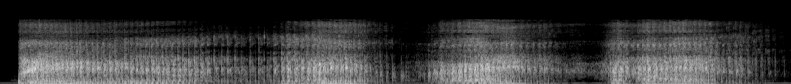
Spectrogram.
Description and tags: Kinda sounds like a giant evil feline purring, it's me making a machine gun noise and slowing it down.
